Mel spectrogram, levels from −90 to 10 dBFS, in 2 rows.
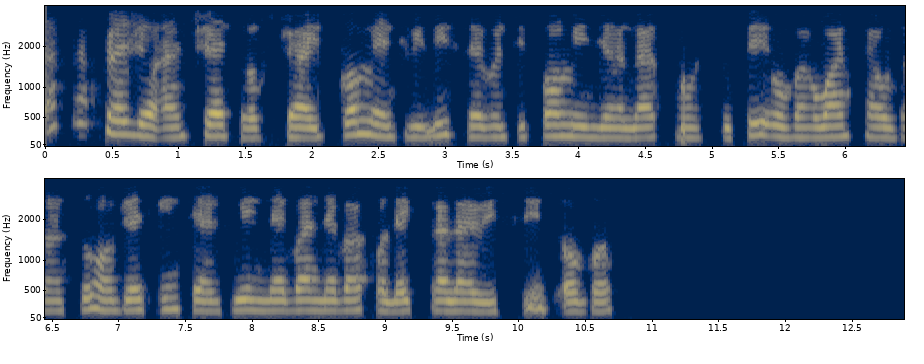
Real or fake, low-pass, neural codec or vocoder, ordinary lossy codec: fake; 3.6 kHz; codec, 16 kHz, 16 kbps, FreqCodec, smaller model; none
